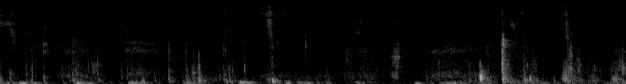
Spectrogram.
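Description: Faint, scattered footsteps and handling noise: soft knocks and rustles at uneven intervals.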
